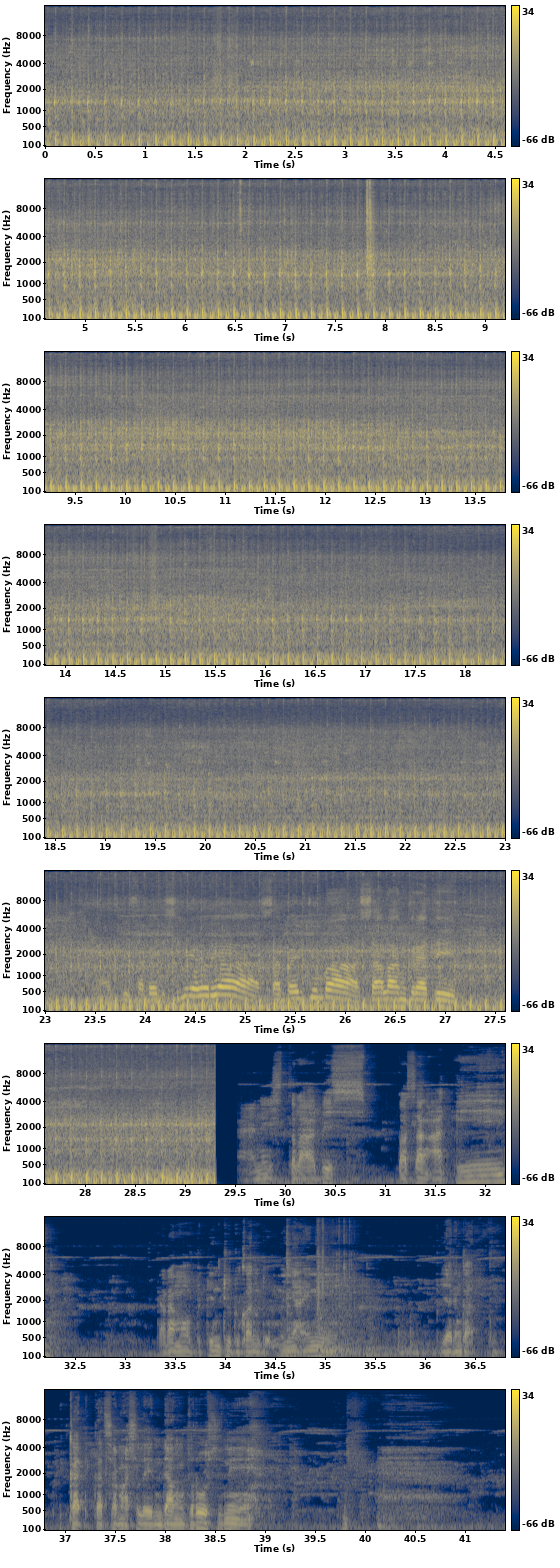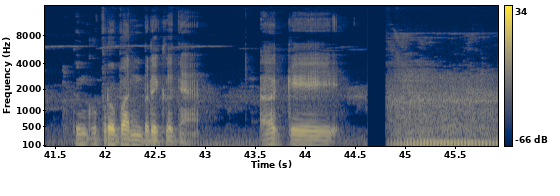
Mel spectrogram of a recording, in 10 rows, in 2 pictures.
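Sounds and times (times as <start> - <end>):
motorcycle engine idling: 0.0 - 29.4, 32.5 - 42.4, 43.0 - 45.9.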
